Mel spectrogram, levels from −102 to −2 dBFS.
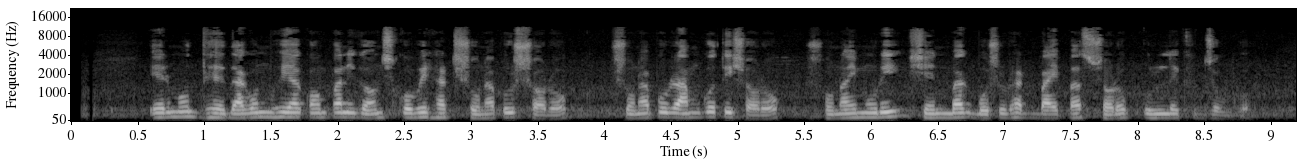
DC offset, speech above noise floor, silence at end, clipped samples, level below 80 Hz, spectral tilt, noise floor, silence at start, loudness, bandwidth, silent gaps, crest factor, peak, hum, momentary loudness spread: under 0.1%; 29 dB; 0.35 s; under 0.1%; under -90 dBFS; -4 dB/octave; -67 dBFS; 0.6 s; -38 LUFS; 11.5 kHz; none; 18 dB; -20 dBFS; none; 10 LU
